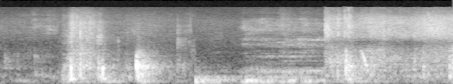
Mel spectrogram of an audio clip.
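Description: Blackout fabric rustling and spring clamps clicking as the curtain material is clamped up over a window, with a couple of short clicks in the first second and a louder hissing rustle near the end.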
